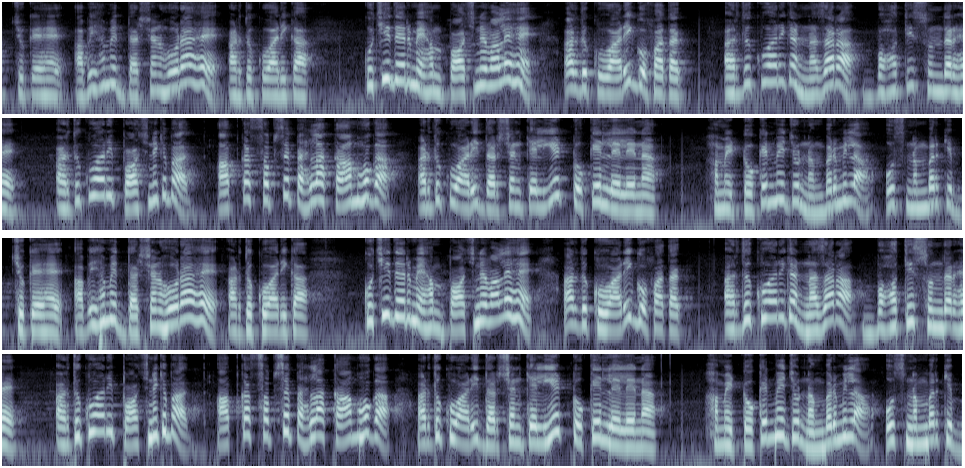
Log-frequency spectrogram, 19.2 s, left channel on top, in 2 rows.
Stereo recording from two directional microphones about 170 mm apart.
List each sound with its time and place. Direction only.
0.1 s speech: 45° right (ahead or behind)
3.6 s speech: 30° right (ahead or behind)
6.7 s speech: 15° right (ahead or behind)
9.1 s speech: 30° right (ahead or behind)
10.1 s speech: 35° right (ahead or behind)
